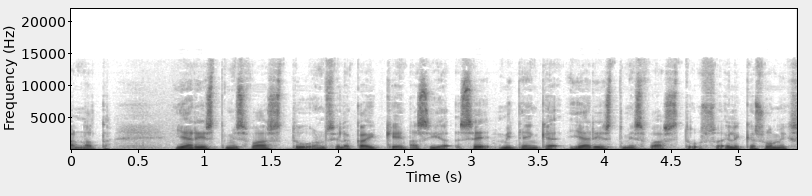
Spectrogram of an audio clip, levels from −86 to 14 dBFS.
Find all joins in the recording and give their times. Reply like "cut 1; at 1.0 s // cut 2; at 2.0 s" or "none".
cut 1; at 2.5 s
